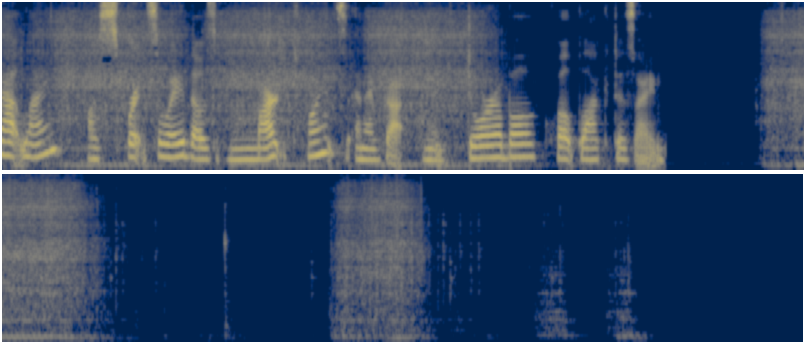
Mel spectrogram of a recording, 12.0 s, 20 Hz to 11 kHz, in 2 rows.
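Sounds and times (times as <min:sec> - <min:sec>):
quilting machine stitching: 0:00.0 - 0:03.8, 0:05.3 - 0:10.9.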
